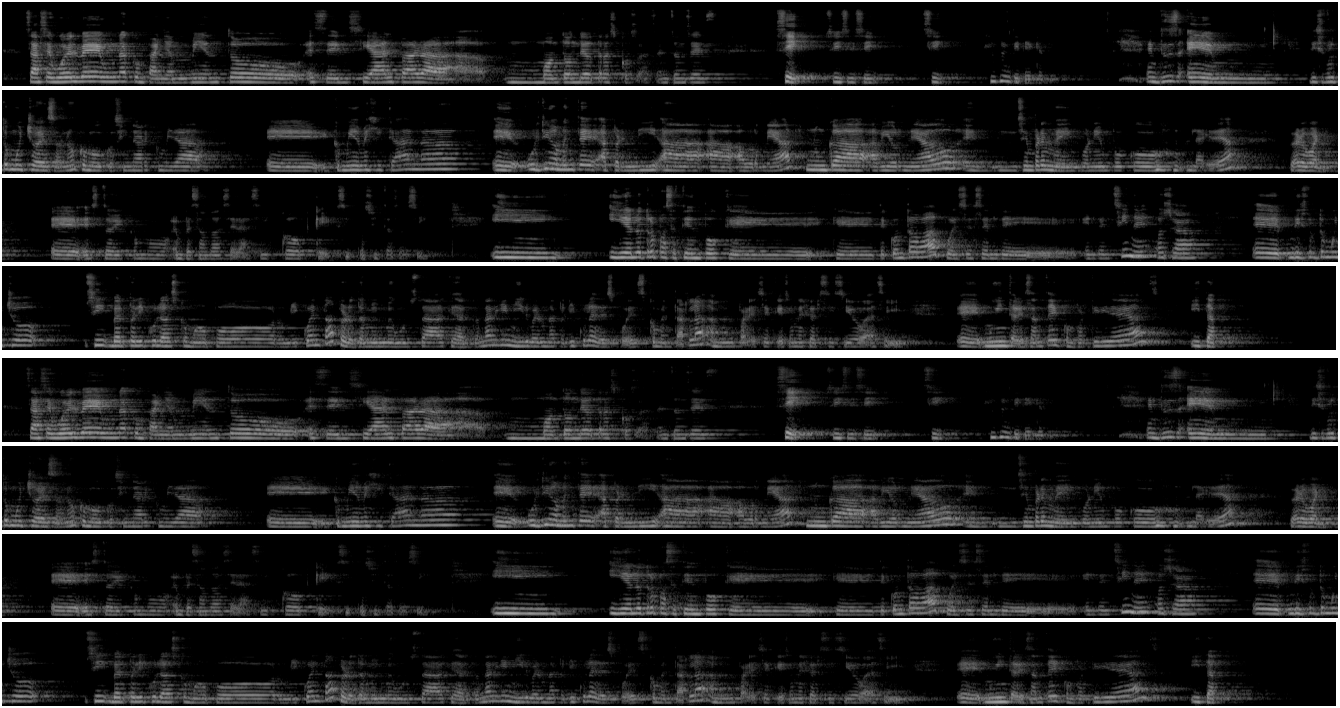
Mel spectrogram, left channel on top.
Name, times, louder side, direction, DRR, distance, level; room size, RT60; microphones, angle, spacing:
voice 1, 0.3-7.0 7.8-8.8 9.3-9.4 9.9-10.3 11.2-12.8 13.1-15.4 16.0-17.9 18.3-25.7 26.2-26.6 27.2-29.2 29.5-30.0 30.3-30.4 31.6-32.3 32.8-38.7 39.2-40.4 40.9-49.1 49.6-51.6 52.0-52.2, left 1 dB, 20° left, 8 dB, 2.4 m, -36 dB
28.0 x 20.5 x 9.3 m, 1.2 s
head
